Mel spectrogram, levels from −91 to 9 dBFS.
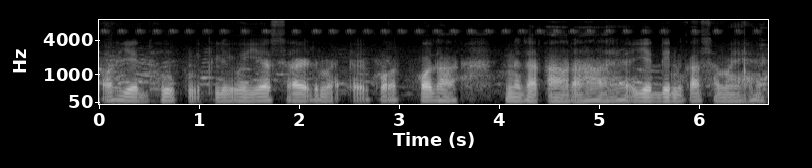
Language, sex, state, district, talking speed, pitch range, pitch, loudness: Hindi, male, Jharkhand, Jamtara, 190 wpm, 85-90 Hz, 90 Hz, -31 LUFS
